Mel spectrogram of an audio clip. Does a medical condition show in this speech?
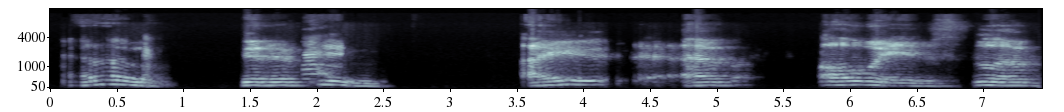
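Yes: traumatic brain injury; caused by accident.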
